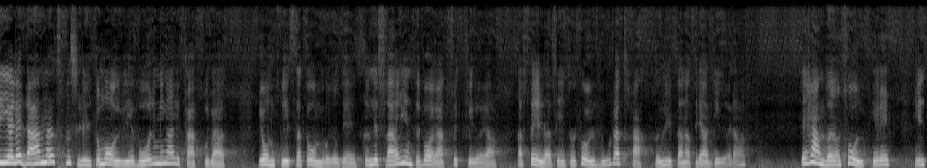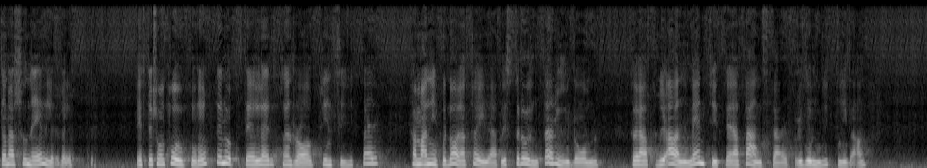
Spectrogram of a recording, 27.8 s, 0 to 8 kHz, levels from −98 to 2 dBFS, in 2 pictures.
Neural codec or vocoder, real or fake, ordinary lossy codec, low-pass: codec, 16 kHz, 1 kbps, FunCodec, trained on Chinese and English, 50 frames a second; fake; none; none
